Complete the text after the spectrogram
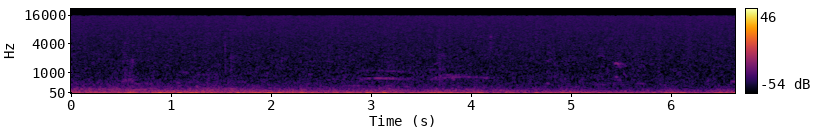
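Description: Wind rumbles steadily across an open outdoor space.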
